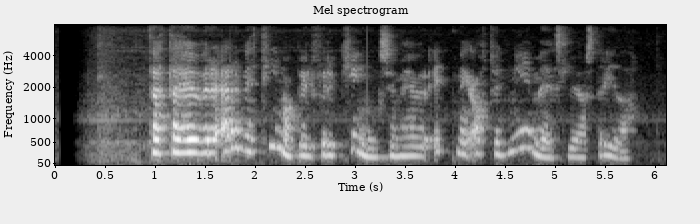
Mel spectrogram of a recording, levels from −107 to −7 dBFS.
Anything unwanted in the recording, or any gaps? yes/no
no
